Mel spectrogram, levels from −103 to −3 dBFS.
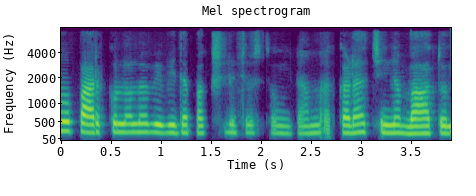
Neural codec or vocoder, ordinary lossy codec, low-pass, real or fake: codec, 24 kHz, 0.9 kbps, DualCodec; AAC, 32 kbps; 7.2 kHz; fake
